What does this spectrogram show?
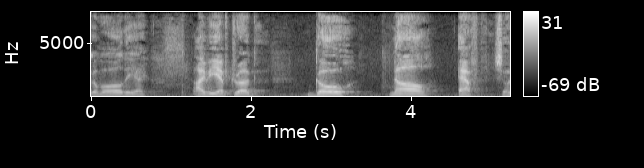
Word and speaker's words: Gonal-F: most popular drug of all, the IVF drug, Gonal-F. So it's Gonal-F. Is that a proper pronunciation?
